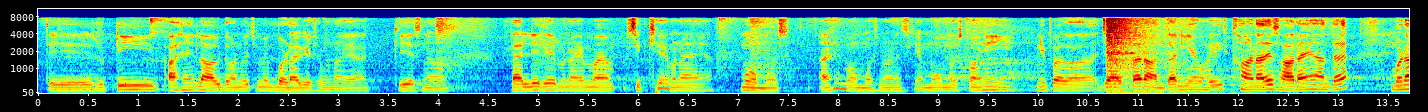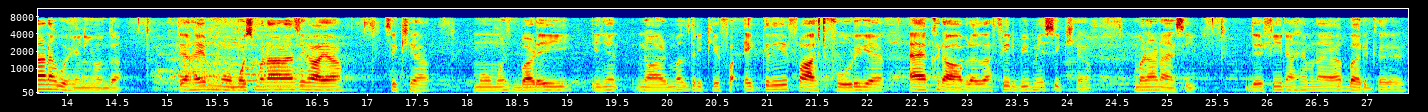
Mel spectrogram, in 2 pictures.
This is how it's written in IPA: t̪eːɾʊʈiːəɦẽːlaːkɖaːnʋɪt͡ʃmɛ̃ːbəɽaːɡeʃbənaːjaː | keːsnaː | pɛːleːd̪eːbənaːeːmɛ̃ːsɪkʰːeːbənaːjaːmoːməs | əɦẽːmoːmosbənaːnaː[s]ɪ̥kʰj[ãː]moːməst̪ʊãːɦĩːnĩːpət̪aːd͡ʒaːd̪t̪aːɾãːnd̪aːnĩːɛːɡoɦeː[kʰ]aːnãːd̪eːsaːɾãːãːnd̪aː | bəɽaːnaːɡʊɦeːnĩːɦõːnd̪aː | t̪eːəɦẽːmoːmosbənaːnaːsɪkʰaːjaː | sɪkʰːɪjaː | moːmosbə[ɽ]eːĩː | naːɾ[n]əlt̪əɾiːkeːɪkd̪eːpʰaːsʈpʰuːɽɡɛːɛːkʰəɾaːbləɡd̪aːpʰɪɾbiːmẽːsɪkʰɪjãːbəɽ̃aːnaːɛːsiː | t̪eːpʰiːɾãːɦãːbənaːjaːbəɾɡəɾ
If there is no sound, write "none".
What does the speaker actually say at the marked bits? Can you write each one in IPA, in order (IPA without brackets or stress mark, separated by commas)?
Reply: s, aː, kʰ, ɽ, m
